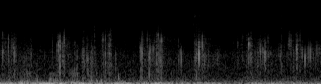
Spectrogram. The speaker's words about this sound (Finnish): Kolmannella matkaviikolla lentävän hollantilaisen askeleissa kuuluvat paitsi vastaostetut liukuesteet, myös lisääntynyt määrätietoisuus.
